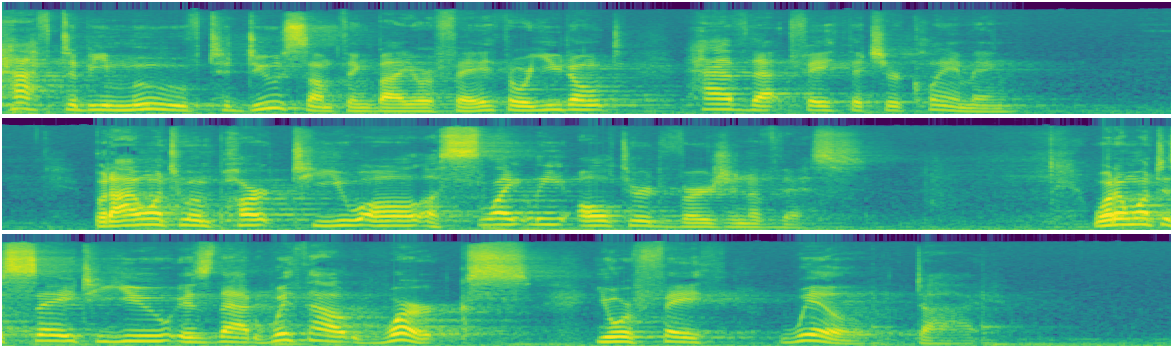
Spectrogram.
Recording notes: during the Heritage service (11:00 am) on Sunday May 22, 2016, at First Presbyterian Church of Arlington Heights, Illinois.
